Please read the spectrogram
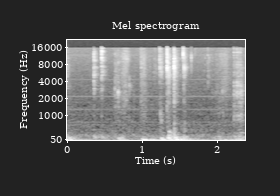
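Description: Computer keyboard keystrokes, a few scattered key presses with a quick cluster of them about a second in.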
